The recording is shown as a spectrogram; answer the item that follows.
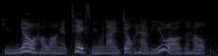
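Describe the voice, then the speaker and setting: A woman's voice: low-pitched, expressive, moderate pace, a little hiss or hum, pitched below the performer's own voice. A woman voicing an easygoing grown-up neighbour lady in a storybook, coaxing children in a folksy way.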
